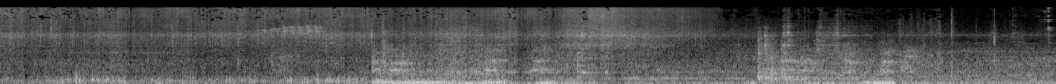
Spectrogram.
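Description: Ribeye steak sizzling on a grill grate over a charcoal fire, a steady hiss, with two louder rushes about four seconds in and again near the end as the steak is turned with tongs over the flames.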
